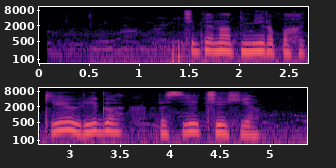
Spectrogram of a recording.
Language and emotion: Russian, neutral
